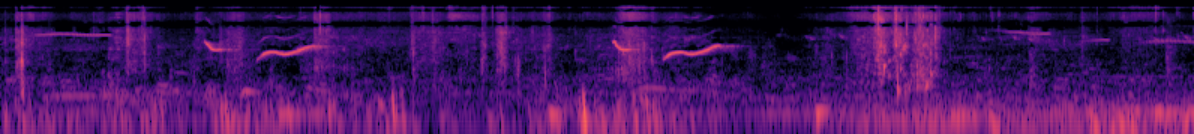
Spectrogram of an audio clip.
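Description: A bird repeating a whistled call a few times, over rustling and handling noise as a caught fish is wrapped in cloth and put into a keep net, with a short splash-like rush of noise about six seconds in.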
